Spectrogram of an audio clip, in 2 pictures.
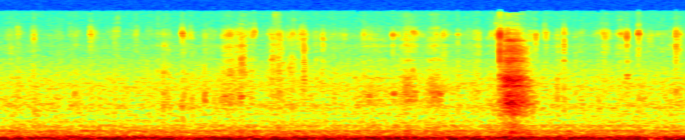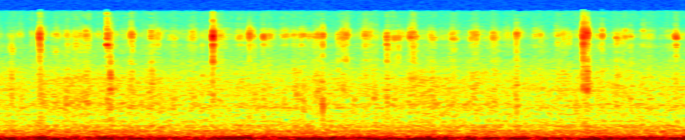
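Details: Guinea pigs Shiro, Crash, Cookie and Peanut, American, long haired mini yak and Abyssinian, chewing freshly washed garden romaine lettuce; rapid overlapping snaps of leaf-crunching with one louder tearing crackle near the middle, low hum beneath.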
